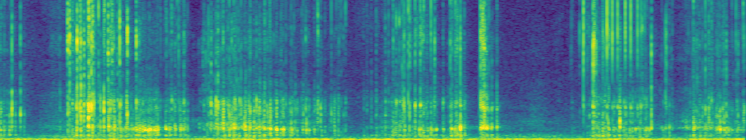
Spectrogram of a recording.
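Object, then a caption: Plastic paddle hairbrush bristles. Fingertips and nails scratch the bristles of a pink plastic paddle hairbrush. A dense, continuous crackly scratching with bright hissy texture rises and falls in waves, over a steady low hum.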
